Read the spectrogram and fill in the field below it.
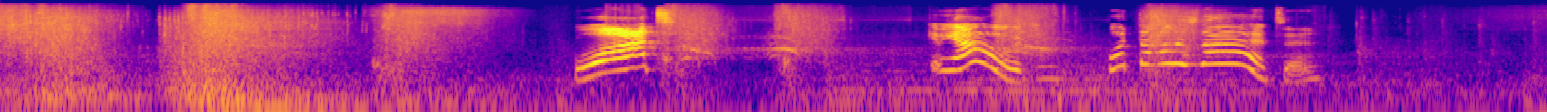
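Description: Blades whoosh and clash in a fast fight.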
